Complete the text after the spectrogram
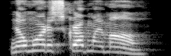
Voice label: Dubbing cloned es F2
